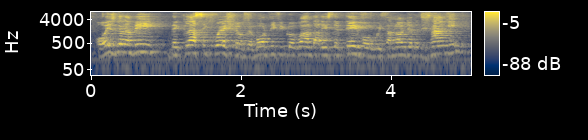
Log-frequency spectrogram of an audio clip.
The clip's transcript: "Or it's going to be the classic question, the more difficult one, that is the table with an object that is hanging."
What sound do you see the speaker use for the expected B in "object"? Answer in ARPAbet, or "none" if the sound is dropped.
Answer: none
